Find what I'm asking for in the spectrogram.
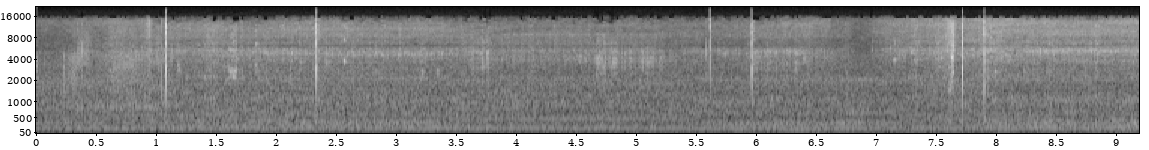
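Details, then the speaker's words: Worn wheel bearing on a 1995 Plymouth Voyager: steady low, rough growl with a few sharp clicks, and noticeable play in the wheel; bearing is shot. "that grinding? Also look at the play on this. Go closer. This bearing is shot, folks."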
